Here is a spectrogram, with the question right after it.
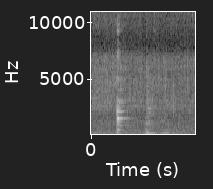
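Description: Cut taro root pieces tipped into a hot pan of softened tomatoes: a sharp clink, then a burst of sizzling frying that settles into a softer crackle.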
